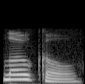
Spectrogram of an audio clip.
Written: local

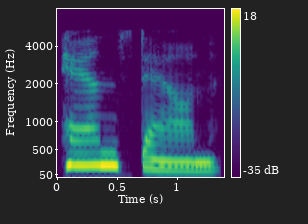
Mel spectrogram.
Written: hands-down

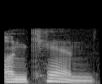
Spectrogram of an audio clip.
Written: unkenned

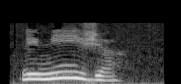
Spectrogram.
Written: nemesia

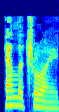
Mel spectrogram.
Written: elytroid

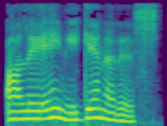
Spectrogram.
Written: alieni generis

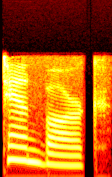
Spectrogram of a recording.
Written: tanbark

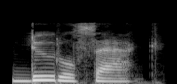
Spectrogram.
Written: doodlesack

